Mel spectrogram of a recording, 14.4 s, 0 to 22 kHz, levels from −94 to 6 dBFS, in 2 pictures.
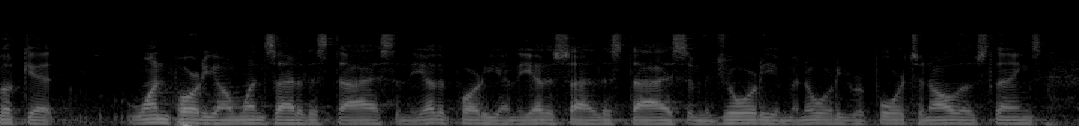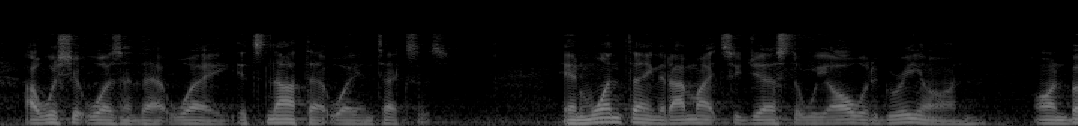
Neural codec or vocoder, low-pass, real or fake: none; 7.2 kHz; real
